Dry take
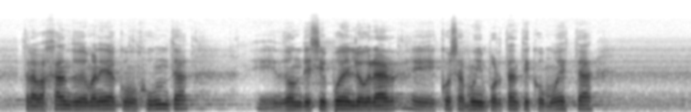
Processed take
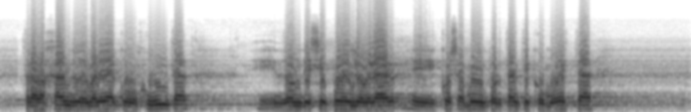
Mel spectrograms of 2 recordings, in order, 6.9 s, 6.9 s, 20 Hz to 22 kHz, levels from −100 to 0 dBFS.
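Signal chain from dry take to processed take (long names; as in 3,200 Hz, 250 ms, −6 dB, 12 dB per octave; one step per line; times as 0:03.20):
comb filter 2.9 ms, depth 32%
hollow resonant body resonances 540/2,000 Hz, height 8 dB, ringing for 25 ms
gain into a clipping stage and back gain 16.5 dB
on a send: convolution reverb RT60 3.3 s, pre-delay 3 ms, DRR 19 dB
on the sum: level +2 dB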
